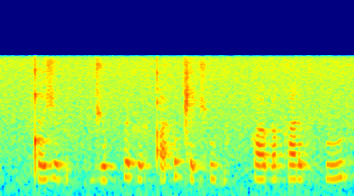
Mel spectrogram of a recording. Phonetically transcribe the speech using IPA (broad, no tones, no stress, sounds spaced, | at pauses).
ǃ ə ʒ ɤ ɡ | d͡ʒ o pː œ x ɤ x qʼ ə h o ǁ ə t͡ʃʰ u ɡ | q o ʔ u qʰ ɤ ɾ ɤ x tʰ u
